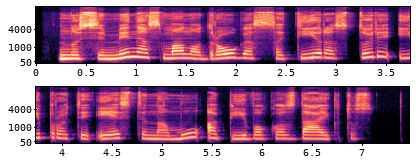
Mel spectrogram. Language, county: Lithuanian, Šiauliai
